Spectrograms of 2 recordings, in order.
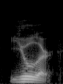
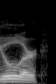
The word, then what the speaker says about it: Euler: to try to clear up some confusion with Euler's method. But before I actually clear up the confusion with Euler's method, let me apologize for how I've been saying Euler. It's not actually Euler, it's actually Euler, so it should be Euler's method.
